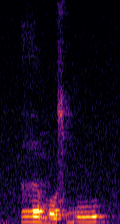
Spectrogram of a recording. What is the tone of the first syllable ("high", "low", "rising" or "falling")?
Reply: falling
